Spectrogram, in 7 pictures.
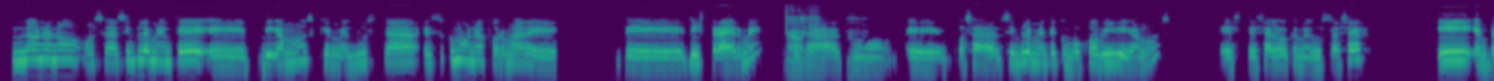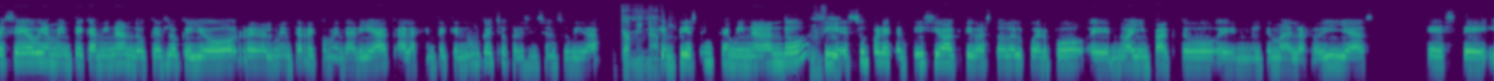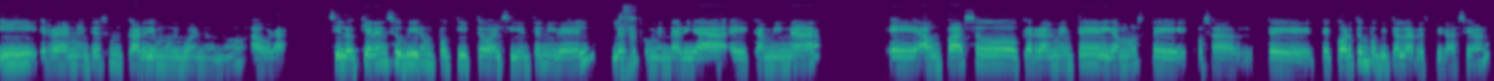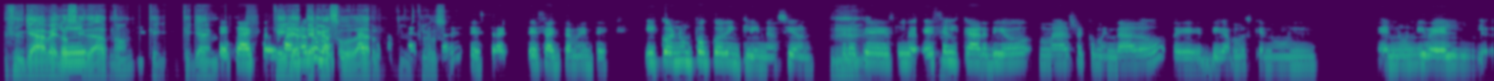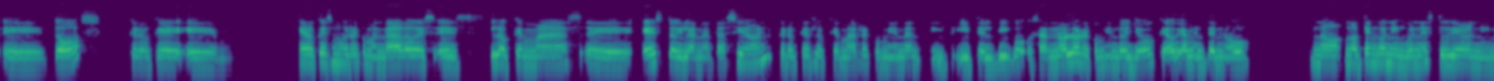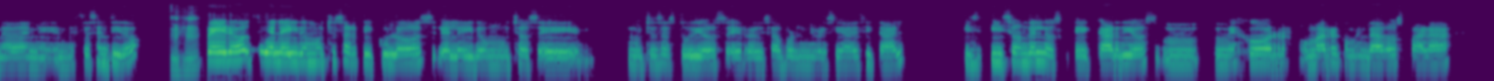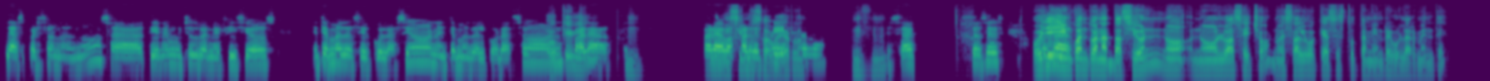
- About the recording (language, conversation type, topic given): Spanish, podcast, ¿Qué ejercicios básicos recomiendas para empezar a entrenar?
- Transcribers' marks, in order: unintelligible speech; unintelligible speech; other noise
